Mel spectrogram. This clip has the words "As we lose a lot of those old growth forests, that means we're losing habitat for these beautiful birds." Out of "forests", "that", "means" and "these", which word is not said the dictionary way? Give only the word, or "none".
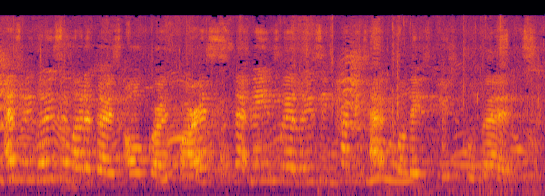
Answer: none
